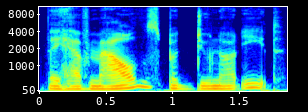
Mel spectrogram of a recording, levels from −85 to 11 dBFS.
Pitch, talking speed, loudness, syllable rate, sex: 120 Hz, 225 wpm, -18 LUFS, 4.1 syllables/s, male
